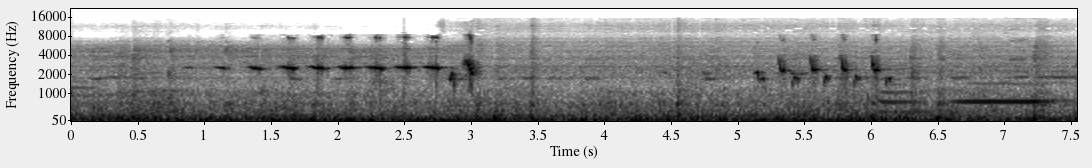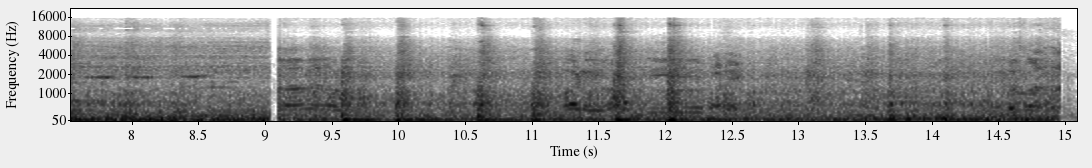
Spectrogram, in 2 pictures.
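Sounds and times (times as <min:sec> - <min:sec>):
train wheels rumbling on track: 0:00.0 - 0:15.0
high chirps: 0:00.9 - 0:03.8, 0:04.7 - 0:06.2.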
